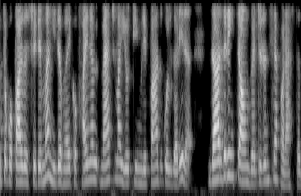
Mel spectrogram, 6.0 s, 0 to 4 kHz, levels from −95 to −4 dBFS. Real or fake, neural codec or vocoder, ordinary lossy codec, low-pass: fake; codec, 24 kHz, 1.2 kbps, DualCodec; none; 3.6 kHz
